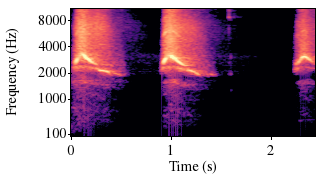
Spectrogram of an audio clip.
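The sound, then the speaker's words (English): A person whistles three imitations of a red-tailed hawk call, each a high, slightly descending screechy note lasting about half a second, separated by short silences; clear, with no talking. “I am only a whistler. I can do. That's a red-tailed hawk in the distance.”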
